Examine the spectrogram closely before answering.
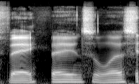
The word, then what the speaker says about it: Fe: For Fee? Faye and Celeste. Faye. Oh, it's Faye. That's right. It is pronounced Faye.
